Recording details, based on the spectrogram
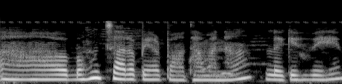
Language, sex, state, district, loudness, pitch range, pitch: Chhattisgarhi, female, Chhattisgarh, Rajnandgaon, -15 LUFS, 215-235 Hz, 225 Hz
